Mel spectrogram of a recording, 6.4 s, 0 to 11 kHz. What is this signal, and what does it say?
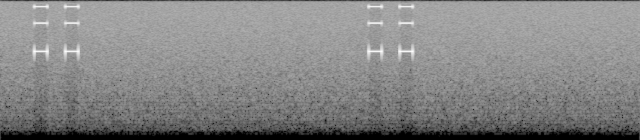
Beep code, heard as a piezo beeper, played twice, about 3100 Hz. 2 short. In AMI BIOS tables: memory parity error; in IBM BIOS tables: self-test error shown on screen; in Dell tables: no memory detected.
